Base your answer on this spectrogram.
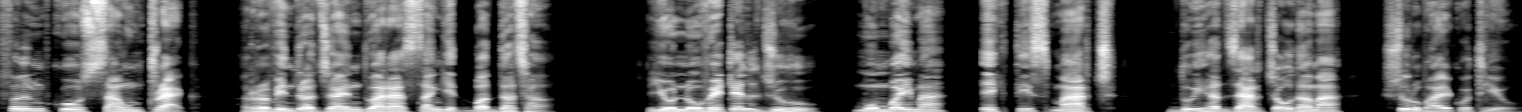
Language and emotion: Nepali, neutral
